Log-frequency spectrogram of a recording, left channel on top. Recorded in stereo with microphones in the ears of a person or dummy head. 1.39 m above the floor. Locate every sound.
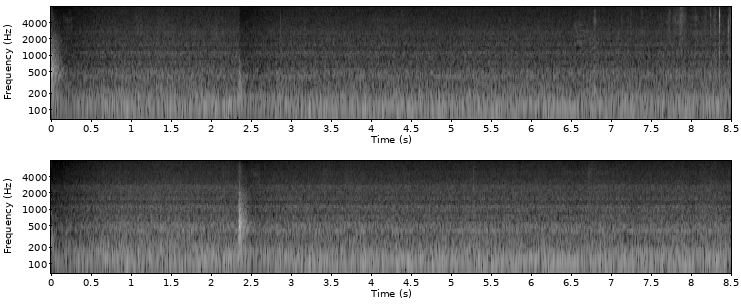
Only background noise.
